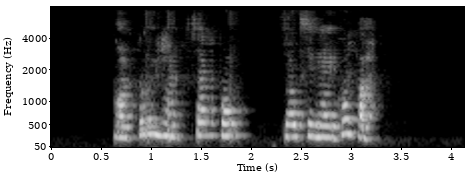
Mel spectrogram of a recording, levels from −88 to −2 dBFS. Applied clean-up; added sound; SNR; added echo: neural mask model DeepFilterNet 3.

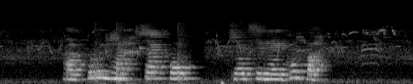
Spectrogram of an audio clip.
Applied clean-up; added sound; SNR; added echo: none; Bird; 19 dB; reverberation time 0.3 s.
